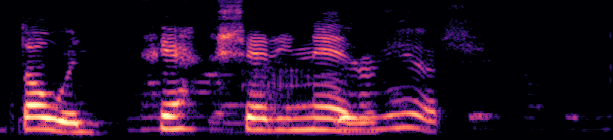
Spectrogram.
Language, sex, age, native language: Icelandic, male, 10, Icelandic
